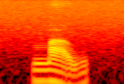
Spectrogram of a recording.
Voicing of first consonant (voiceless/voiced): voiced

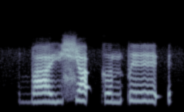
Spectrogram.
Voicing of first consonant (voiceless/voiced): voiced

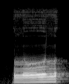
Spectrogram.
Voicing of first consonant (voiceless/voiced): voiced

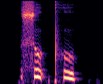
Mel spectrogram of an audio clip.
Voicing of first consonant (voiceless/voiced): voiceless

